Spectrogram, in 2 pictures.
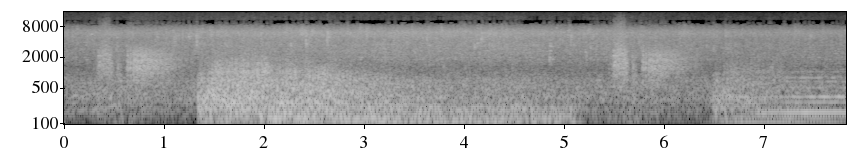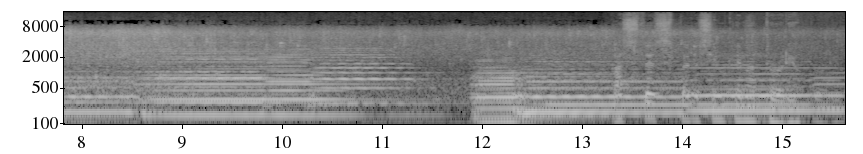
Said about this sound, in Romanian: Seara, furtună. Cărările pline de noroi și pietre. Vreme oribilă.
